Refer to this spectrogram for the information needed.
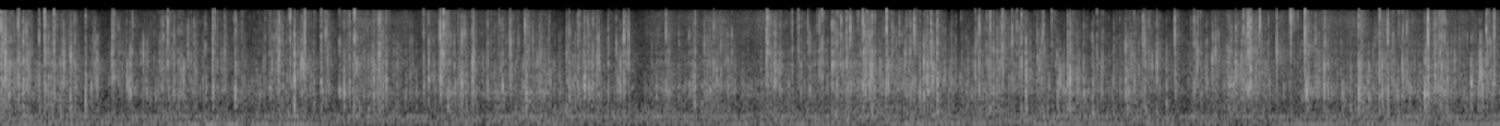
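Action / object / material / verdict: scrape / plastic zip-lock bag / plastic / none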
